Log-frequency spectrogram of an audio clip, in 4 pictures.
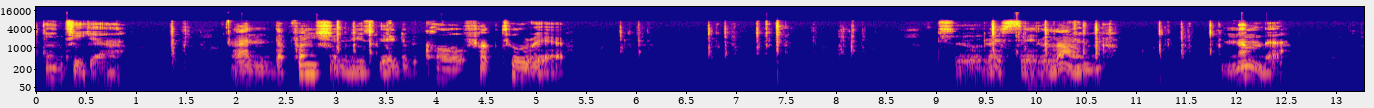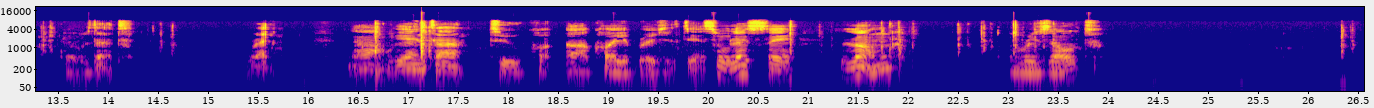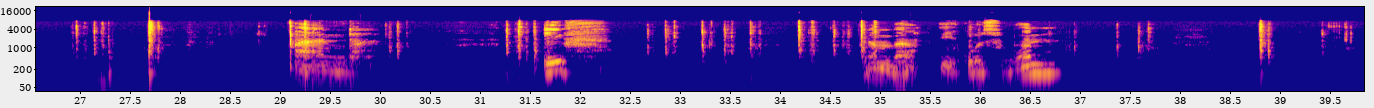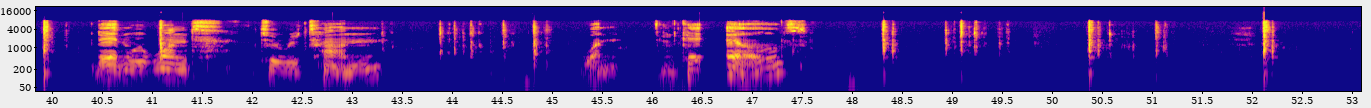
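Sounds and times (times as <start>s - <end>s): computer keyboard typing: 1.3s - 1.7s, 2.8s - 3.6s, 5.8s - 8.4s, 9.4s - 12.1s, 13.2s - 14.8s, 16.6s - 17.5s, 20.8s - 23.4s, 26.3s - 27.9s, 30.0s - 30.3s, 31.2s - 31.7s, 32.6s - 35.1s, 36.8s - 37.8s, 38.8s - 40.2s, 42.5s - 45.0s, 48.3s - 49.6s, 50.3s - 51.2s, 52.1s - 52.4s.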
